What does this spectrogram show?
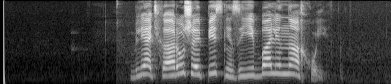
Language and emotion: Russian, angry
